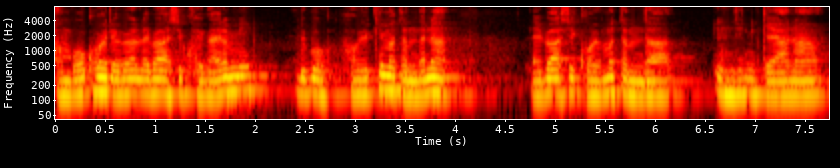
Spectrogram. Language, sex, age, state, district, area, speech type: Manipuri, male, 30-45, Manipur, Thoubal, rural, spontaneous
